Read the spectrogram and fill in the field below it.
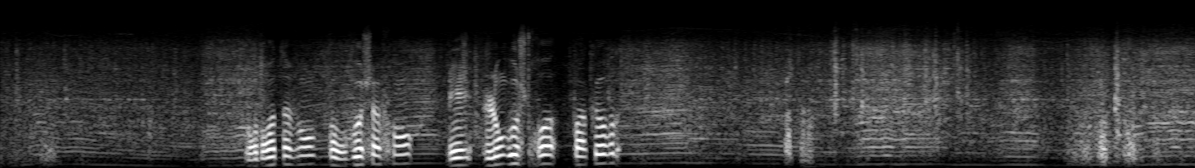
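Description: A man reads out notes quickly through a helmet intercom.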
